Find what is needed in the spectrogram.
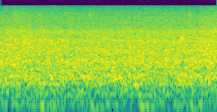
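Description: Steady, even background hiss with no distinct events: room noise.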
